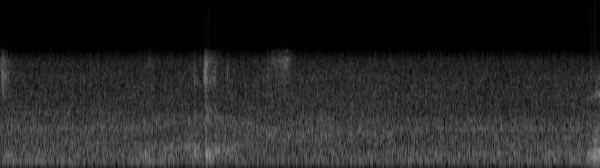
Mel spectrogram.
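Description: Quiet background with a faint low hum and a soft click or two: no engine running and no clear event.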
